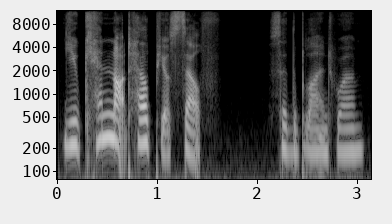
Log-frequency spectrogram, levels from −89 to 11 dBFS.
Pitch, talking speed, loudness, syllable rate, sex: 200 Hz, 135 wpm, -22 LUFS, 3.9 syllables/s, female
